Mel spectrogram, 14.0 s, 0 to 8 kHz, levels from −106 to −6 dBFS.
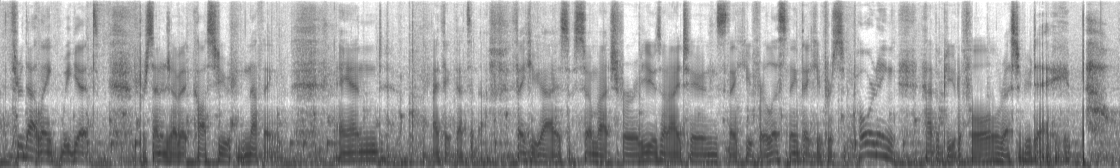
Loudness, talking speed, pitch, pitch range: -34 LUFS, 175 wpm, 85 Hz, 80-95 Hz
